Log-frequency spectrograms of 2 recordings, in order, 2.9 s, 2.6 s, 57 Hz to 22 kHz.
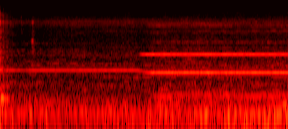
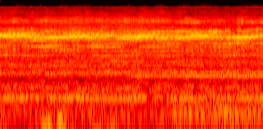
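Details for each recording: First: Dolphin S 300i pool robot that won't move, previously repaired for a seized motor bearing: even motor hum with a thin whine stepping up, impeller moving air, but the drive takes no load; owner suspects something slipping, possibly loose parts skipping. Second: Dolphin S 300i pool cleaner after a temporary fix for a slipping drive, guitar pick in place while the gear is on back order; steady high motor whine with even drive noise, no skipping or grinding, runs normally both directions.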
